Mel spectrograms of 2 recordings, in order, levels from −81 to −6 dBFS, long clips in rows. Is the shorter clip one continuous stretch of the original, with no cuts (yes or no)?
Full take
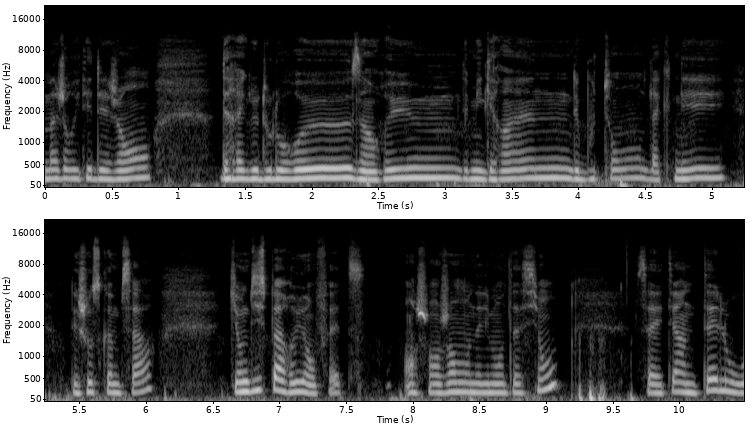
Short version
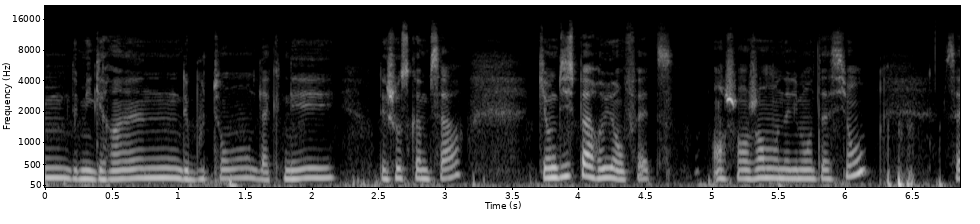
yes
